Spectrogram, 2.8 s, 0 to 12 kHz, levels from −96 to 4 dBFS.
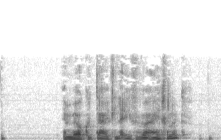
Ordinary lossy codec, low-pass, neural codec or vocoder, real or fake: MP3, 64 kbps; 7.2 kHz; none; real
